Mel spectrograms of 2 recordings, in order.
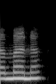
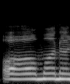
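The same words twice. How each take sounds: First: "आमना" with a thin, light first vowel; बारीक अलिफ. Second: "आमना" with a heavy, rounded first vowel; dark, back alif in "आमना"; गलत मोटा अलिफ. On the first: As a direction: keep the alif of "आमना" light and fronted. ("आमना" का अलिफ बारीक पढ़ें) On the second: ("आमना" का अलिफ मोटा करके) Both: Shown as a demonstration. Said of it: "इसको मोटा करके नहीं पढ़ेंगे".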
